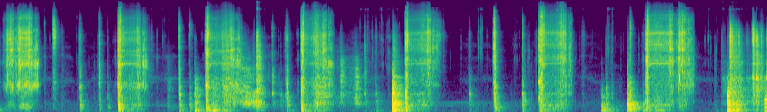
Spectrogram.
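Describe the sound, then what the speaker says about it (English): Bolts come off a snowblower with a wrench, giving irregular mechanical clicks, rattles and scraping bursts separated by short gaps, moderately close. "Take all the bolts out."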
